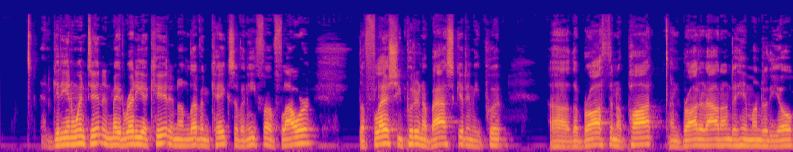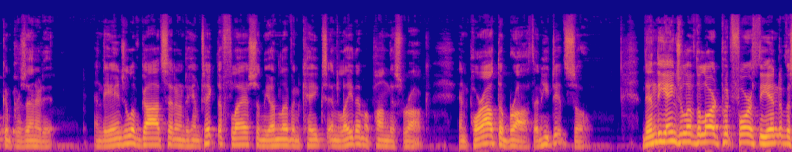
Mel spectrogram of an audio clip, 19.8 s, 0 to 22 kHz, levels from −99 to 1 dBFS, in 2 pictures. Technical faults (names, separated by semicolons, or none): none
